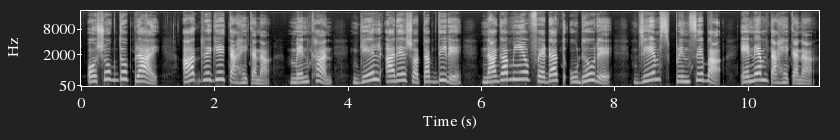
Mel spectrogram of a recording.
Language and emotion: Santali, neutral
